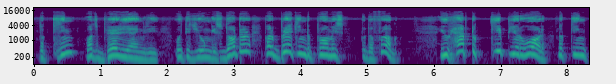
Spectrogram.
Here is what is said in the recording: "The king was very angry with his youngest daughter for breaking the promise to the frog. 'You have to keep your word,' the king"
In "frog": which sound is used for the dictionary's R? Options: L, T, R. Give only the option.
L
